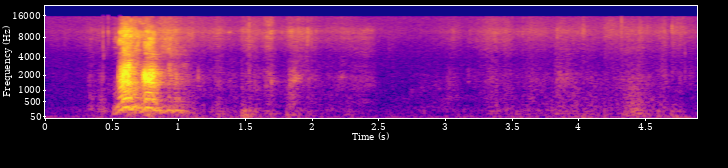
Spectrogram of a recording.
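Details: A Bull Terrier with her cousin, another dog, gives a loud, rough, double bark-like outburst, then quiet, soft grumbles, as if telling how she feels.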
